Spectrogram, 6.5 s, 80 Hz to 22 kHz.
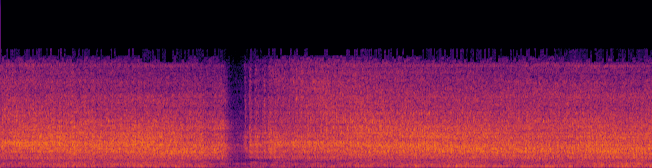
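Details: Woodturning a 7 x 3 inch bowl blank with a sharper gouge: steady even hiss with one brief lift-off, no chatter or tearing, clean cut versus earlier chip-out.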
